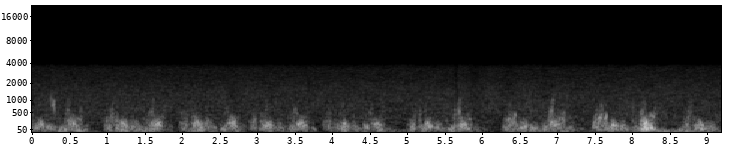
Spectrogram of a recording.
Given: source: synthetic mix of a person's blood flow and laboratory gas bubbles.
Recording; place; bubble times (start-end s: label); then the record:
Doppler ultrasound of blood flow; precordium
0.24-0.31 s: bubbles
From the record:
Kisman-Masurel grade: 112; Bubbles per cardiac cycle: 1 to 2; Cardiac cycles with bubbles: 1 to 10%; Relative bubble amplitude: moderate (0.250 to 0.450); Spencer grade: 1 (occasional bubble signal discernible with the cardiac motion signal, with majority of cardiac periods free of bubbles); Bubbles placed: only in the low amplitude regions of the cardiac cycle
